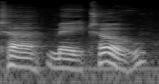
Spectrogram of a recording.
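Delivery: "Tomato" slowly, each syllable apart, rising at the end; slow counting of "Tomato" beats; syllables drawn out. Shown as a demonstration. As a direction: stretch "Tomato" syllable by syllable for the class. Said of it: "How many syllables are in tomato?".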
